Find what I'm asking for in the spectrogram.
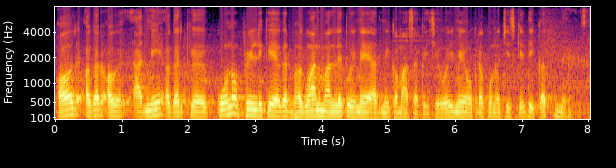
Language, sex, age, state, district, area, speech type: Maithili, male, 60+, Bihar, Sitamarhi, rural, spontaneous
